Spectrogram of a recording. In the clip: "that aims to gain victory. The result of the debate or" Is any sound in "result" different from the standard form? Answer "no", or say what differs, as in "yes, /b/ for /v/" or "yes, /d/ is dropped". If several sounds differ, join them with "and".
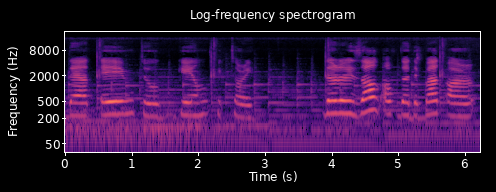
no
